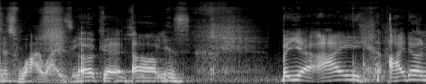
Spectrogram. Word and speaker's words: YYZ: Oh, it's just YYZ? Yeah, it is. Oh, okay. I was going to put the title up here because I wasn't sure if it was like Yiz or something.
